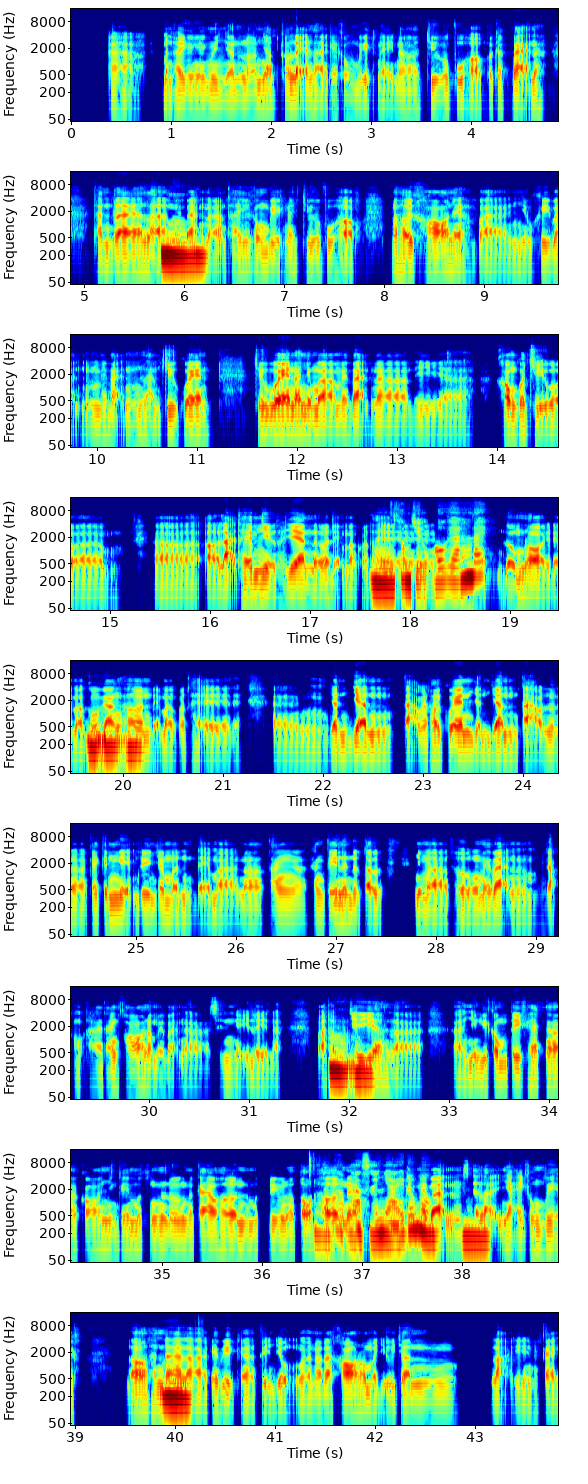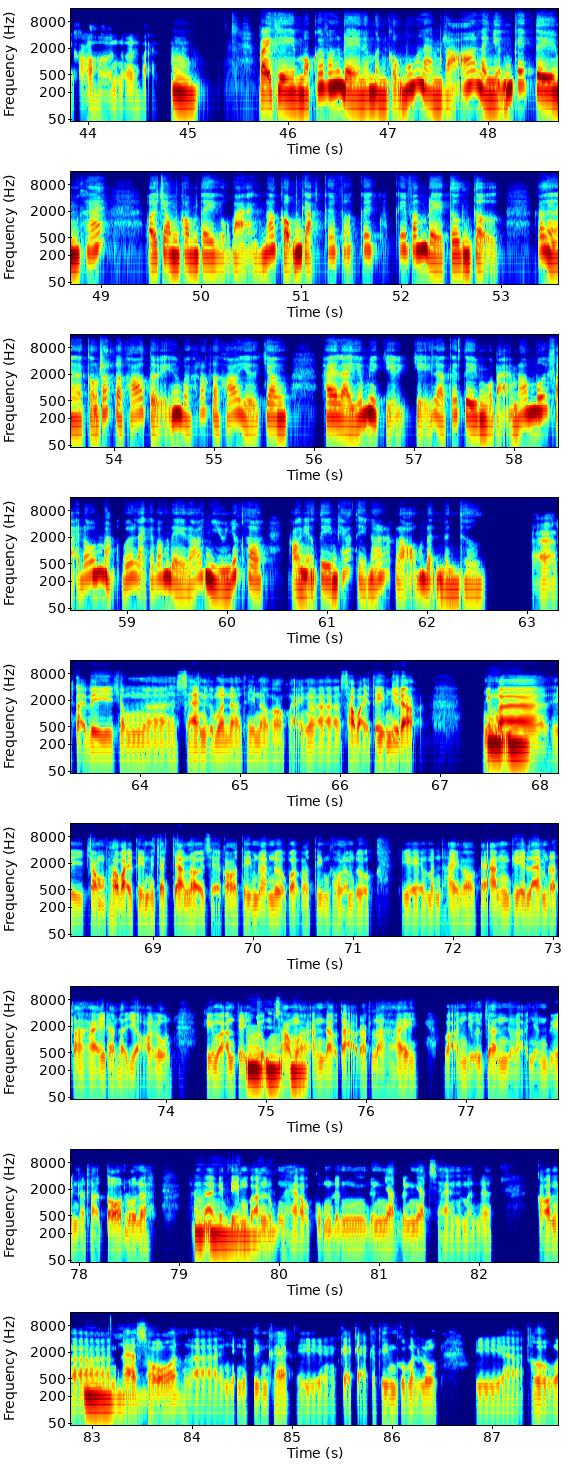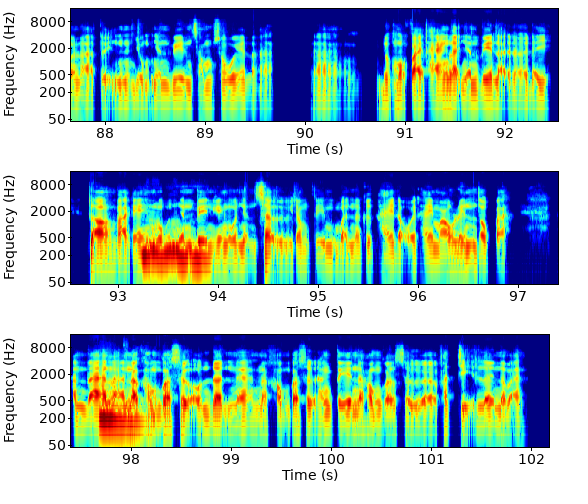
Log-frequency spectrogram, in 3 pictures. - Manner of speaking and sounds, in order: tapping; in English: "deal"; other background noise; in English: "team"; in English: "team"; in English: "team"; in English: "team"; in English: "team"; in English: "team"; in English: "team"; in English: "team"; in English: "team"; in English: "team"; laughing while speaking: "nó không có"
- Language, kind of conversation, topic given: Vietnamese, advice, Làm thế nào để cải thiện việc tuyển dụng và giữ chân nhân viên phù hợp?
- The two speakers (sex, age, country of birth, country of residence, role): female, 35-39, Vietnam, Vietnam, advisor; male, 25-29, Vietnam, Vietnam, user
